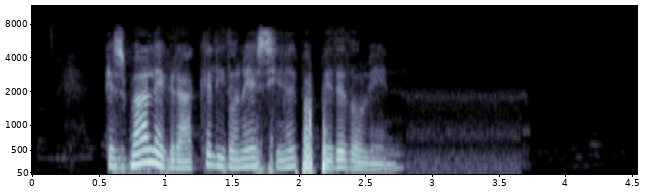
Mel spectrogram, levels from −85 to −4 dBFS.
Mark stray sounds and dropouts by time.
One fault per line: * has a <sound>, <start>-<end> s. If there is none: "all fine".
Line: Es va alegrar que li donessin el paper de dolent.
all fine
